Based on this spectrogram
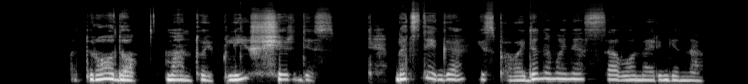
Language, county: Lithuanian, Utena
